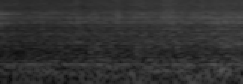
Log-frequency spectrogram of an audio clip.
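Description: Steady low hum of background room noise, with no other event standing out.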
